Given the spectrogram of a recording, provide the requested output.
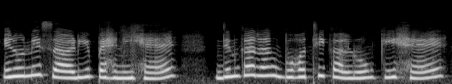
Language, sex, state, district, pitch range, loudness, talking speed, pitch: Hindi, female, Uttar Pradesh, Lalitpur, 300-380 Hz, -12 LUFS, 160 wpm, 335 Hz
